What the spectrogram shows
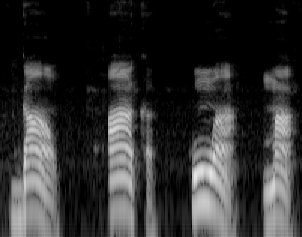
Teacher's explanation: मुंह से अधिक तथा नाक से बहुत कम सांस निकलती है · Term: अनुनासिक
